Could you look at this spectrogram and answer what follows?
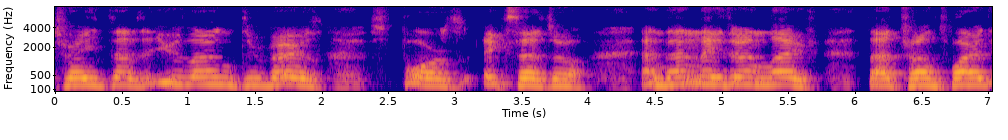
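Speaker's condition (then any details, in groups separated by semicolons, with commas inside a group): Brain injury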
